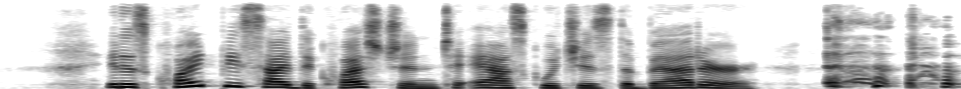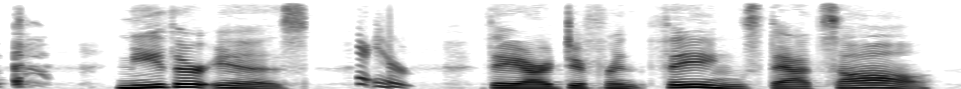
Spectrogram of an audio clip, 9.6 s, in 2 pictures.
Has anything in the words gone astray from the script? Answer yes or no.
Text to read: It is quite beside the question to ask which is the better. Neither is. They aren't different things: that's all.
yes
